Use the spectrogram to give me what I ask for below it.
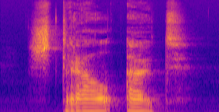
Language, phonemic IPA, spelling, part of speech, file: Dutch, /ˈstral ˈœyt/, straal uit, verb, Nl-straal uit.ogg
- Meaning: inflection of uitstralen: 1. first-person singular present indicative 2. second-person singular present indicative 3. imperative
